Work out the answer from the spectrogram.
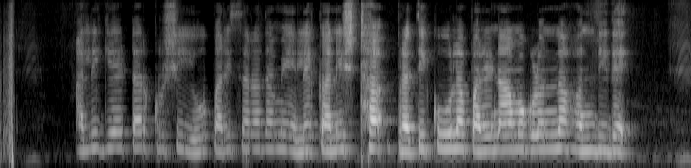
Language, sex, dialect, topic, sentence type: Kannada, female, Central, agriculture, statement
